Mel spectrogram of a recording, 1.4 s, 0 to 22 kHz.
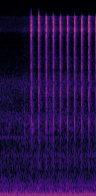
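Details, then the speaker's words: Heat Hog 18,000 BTU portable propane heater on hose-fed tank, set to pilot and depressed. Igniter gives sharp even ticks about eight per second, sparking normally to light the pilot. "and uh then I'm going to hit that igniter and then it's going to light up."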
